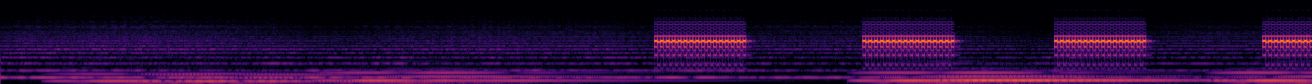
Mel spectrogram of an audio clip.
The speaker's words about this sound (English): I woke with a jolt, scrambling around for my phone to turn off the alarm. It took me a second to realize that my phone was ringing. It wasn't my morning alarm.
